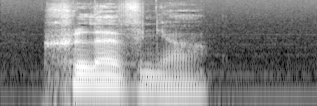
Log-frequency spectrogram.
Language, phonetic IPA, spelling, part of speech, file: Polish, [ˈxlɛvʲɲa], chlewnia, noun, Pl-chlewnia.ogg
